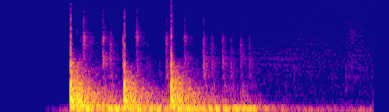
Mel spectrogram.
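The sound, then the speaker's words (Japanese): Three quick, firm knocks on a fitting room door in a clothing shop, made by someone waiting outside for their turn, evenly spaced, followed by a short fading resonance with no voices. “外で順番を待っていた誰かのノックの音に主人公はハッとし、慌てて外に出ました。”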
